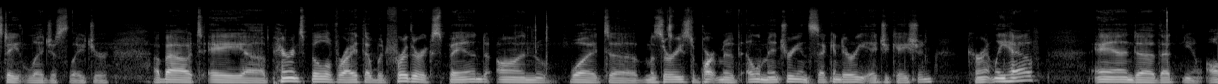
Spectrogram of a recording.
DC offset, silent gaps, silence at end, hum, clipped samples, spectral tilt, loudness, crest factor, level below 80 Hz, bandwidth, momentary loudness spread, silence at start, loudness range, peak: under 0.1%; none; 0 s; none; under 0.1%; -6 dB/octave; -25 LUFS; 16 dB; -54 dBFS; 15.5 kHz; 10 LU; 0 s; 3 LU; -8 dBFS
